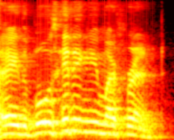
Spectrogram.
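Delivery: retold shout from a distance; imitated shout. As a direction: call it out like a coach across the court. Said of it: "he just shouts from across the way".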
